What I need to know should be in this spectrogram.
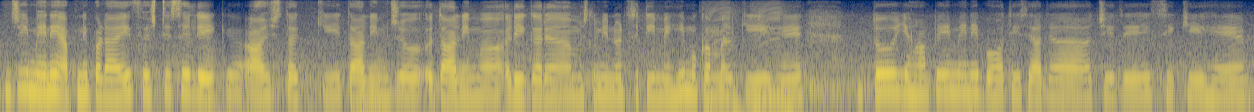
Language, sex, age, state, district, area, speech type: Urdu, female, 18-30, Uttar Pradesh, Aligarh, urban, spontaneous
